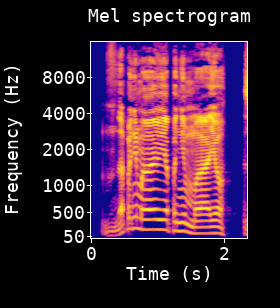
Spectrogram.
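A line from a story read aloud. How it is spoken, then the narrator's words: Laughing. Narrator (Russian): засмеялся Кашко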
